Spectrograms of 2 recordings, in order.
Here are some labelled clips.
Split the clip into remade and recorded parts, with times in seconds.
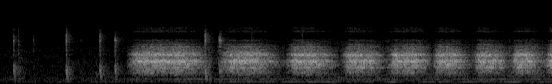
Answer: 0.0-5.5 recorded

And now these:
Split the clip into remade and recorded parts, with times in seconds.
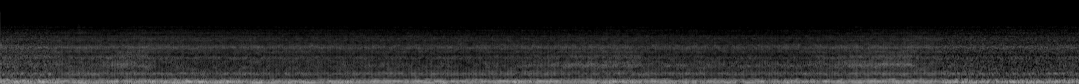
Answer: 0.0-0.5 recorded; 0.5-9.4 remade; 9.4-10.8 recorded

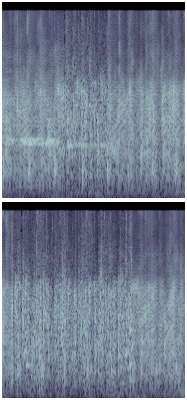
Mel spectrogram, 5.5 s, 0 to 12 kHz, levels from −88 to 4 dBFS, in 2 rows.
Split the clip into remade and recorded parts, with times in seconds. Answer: 0.0-0.9 remade; 0.9-1.6 recorded; 1.6-2.9 remade; 2.9-4.7 recorded; 4.7-5.5 remade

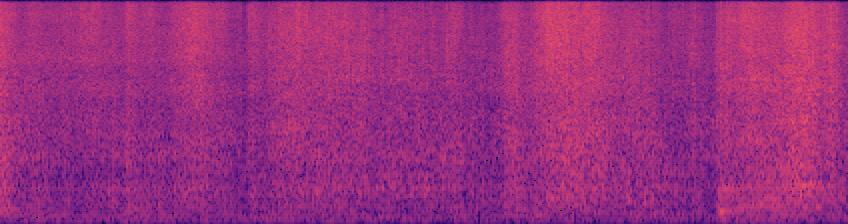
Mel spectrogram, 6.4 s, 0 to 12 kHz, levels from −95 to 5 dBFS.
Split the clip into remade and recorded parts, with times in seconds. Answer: 0.0-1.8 remade; 1.8-3.6 recorded; 3.6-4.2 remade; 4.2-5.3 recorded; 5.3-6.0 remade; 6.0-6.4 recorded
